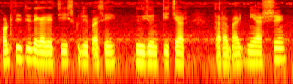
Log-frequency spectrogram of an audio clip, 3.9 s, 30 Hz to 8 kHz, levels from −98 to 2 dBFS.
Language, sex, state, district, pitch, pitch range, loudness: Bengali, male, West Bengal, Cooch Behar, 125 Hz, 120-135 Hz, -19 LUFS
